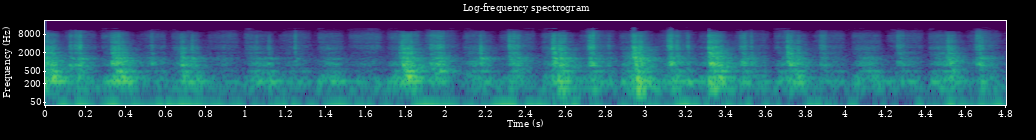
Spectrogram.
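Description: A wooden stylus point is scratched across a flat A4-size scratch-art sheet with a black coating over a rainbow layer, while the sheet lies on a table held by the other hand. Quiet, dry scraping strokes repeat at an uneven pace, each a brief raspy burst with a bright, papery texture that stops almost at once.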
